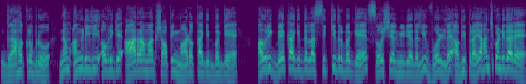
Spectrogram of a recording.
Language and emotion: Kannada, happy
